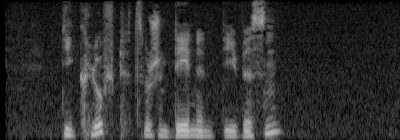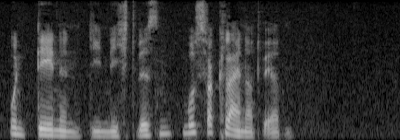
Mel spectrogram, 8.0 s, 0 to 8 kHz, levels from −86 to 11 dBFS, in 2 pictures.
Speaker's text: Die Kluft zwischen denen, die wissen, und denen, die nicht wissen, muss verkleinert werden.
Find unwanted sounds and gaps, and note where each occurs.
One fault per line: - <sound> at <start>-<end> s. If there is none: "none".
none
